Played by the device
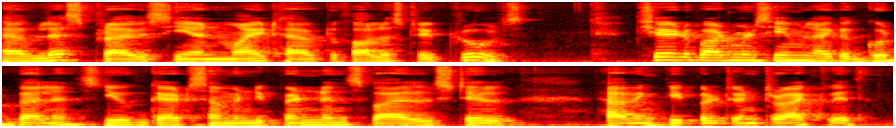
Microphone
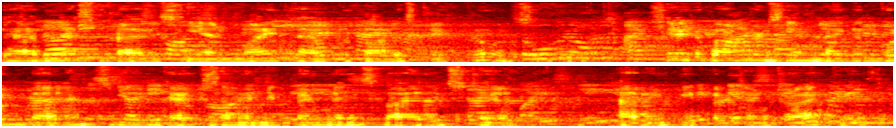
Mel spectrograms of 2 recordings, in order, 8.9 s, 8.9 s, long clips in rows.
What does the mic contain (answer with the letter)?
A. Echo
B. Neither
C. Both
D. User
C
